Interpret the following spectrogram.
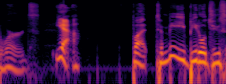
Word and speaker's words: Betelgeuse: yeah but to me Betelgeuse is spelled like the word beetle and then the word juice put together yes that that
